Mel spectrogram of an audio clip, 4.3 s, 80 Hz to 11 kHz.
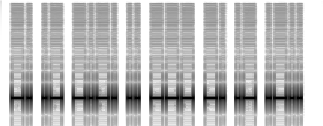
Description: Morse code, heard as a keyed tone, about 23 wpm, 800 Hz. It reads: NACIONAL
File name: morse mp3 / ESPAGNOL TEXTE EN CLAIR 2 VITESSE 22 MOTS MINUTES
